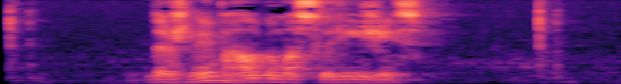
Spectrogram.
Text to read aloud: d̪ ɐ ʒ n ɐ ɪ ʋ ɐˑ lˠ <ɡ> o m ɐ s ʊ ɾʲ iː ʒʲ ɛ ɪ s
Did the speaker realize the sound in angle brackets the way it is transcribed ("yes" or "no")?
yes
